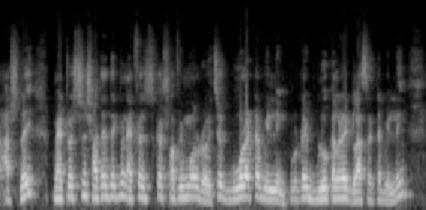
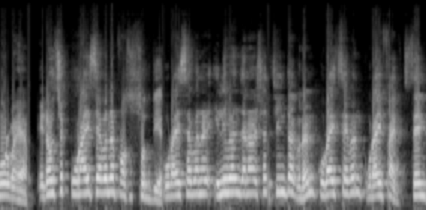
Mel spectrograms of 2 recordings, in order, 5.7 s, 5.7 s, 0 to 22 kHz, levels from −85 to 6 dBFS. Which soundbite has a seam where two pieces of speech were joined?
second; 2 cuts; at 2.2 s, 3.6 s

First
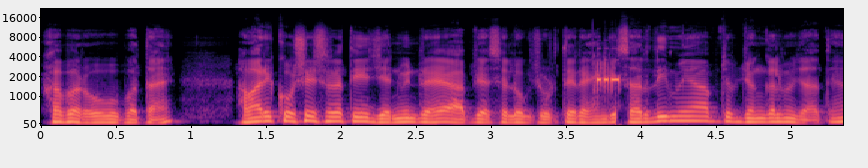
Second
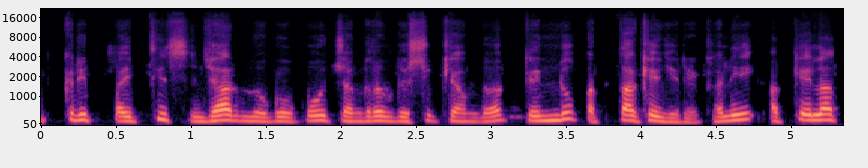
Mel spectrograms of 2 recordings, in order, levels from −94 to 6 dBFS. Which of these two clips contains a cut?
first; 1 cut; at 3.8 s

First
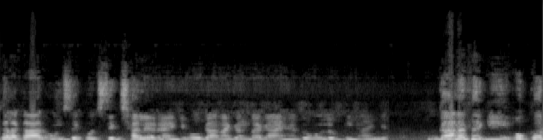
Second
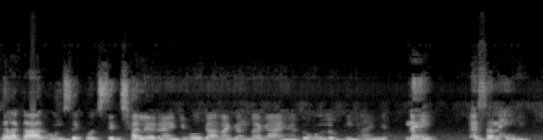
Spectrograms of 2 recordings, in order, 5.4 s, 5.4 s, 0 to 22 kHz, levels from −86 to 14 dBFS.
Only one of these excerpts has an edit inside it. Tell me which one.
first; 1 cut; at 4.0 s

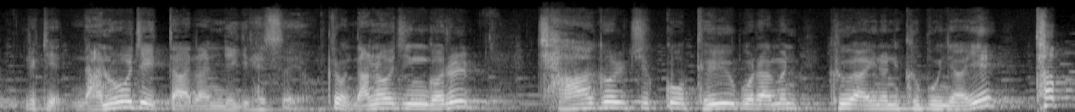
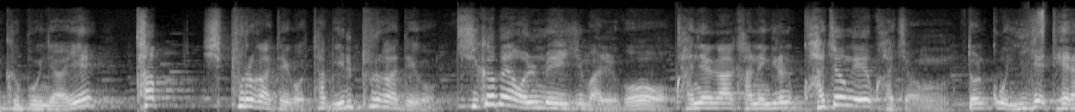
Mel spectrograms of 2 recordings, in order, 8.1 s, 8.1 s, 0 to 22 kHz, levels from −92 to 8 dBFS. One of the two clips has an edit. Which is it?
second; 1 cut; at 3.3 s

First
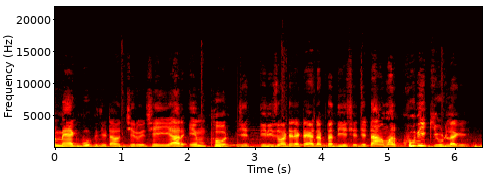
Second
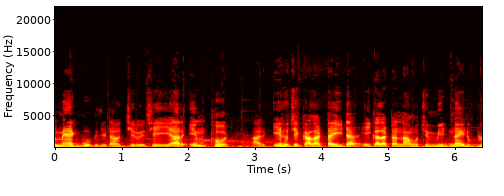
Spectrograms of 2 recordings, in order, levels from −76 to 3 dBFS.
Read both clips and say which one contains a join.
first; 1 cut; at 2.9 s

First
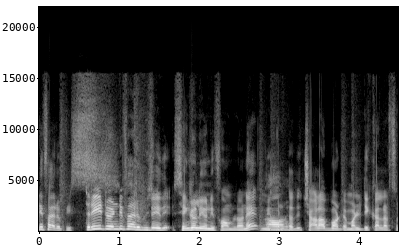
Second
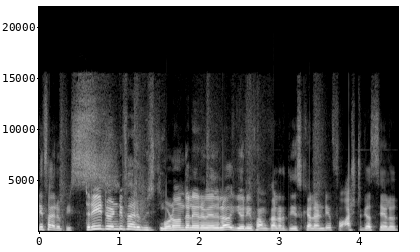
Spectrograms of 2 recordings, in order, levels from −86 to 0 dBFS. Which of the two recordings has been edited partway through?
first; 1 cut; at 1.4 s

